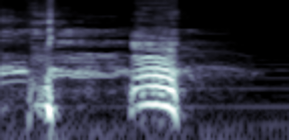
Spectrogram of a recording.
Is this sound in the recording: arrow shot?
no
